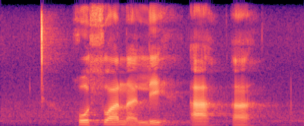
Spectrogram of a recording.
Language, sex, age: Northern Sotho, male, 35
